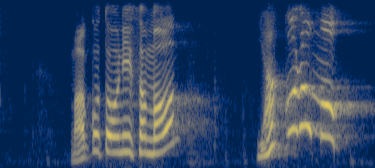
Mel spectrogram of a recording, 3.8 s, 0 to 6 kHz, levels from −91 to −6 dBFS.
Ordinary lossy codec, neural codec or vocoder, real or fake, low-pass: Opus, 32 kbps; none; real; 5.4 kHz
